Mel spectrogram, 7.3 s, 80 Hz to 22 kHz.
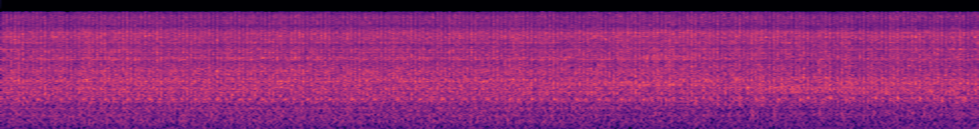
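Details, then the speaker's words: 12-valve Cummins diesel truck, non-intercooled, about 750,000 miles, just started: steady diesel clatter at idle with an even rhythm, no knocks, misses or surging, engine sits dead still; healthy normal idle. "Just beautiful, purrs like a kitten. Like no like odd shakes in the engine, no like odd rocks or, I mean, it just sits dead still. It just sits so still."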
